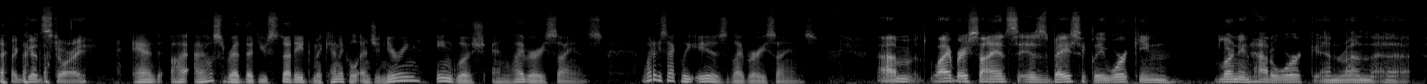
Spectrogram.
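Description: Lost packets rebuilt from error correction occur at 3.19 to 3.21 s, just after "read that you studied", then at 5.13 to 5.19 s and 6.67 to 6.69 s. Each time, the next packet's low-bitrate backup copy filled the hole, so nothing drops out. Instead the speech turns briefly rougher and noisier, for 20 ms, or 40 ms at 5.13 s.

Short concealed packet loss hits at 8.03 to 8.07 s. The decoder stretched the preceding sound into the missing stretch, then blended back, leaving a brief smear. A rebuilt copy follows at 8.05 to 8.07 s.

Further error-correction rebuilds come at 9.61 to 9.67 s and at 10.83 to 10.85 s, right after "science is". A second concealed loss follows at 10.87 to 10.92 s, heard as a quick wobble. The longest rebuild, 60 ms of coarser sound, runs from 12.44 to 12.54 s.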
